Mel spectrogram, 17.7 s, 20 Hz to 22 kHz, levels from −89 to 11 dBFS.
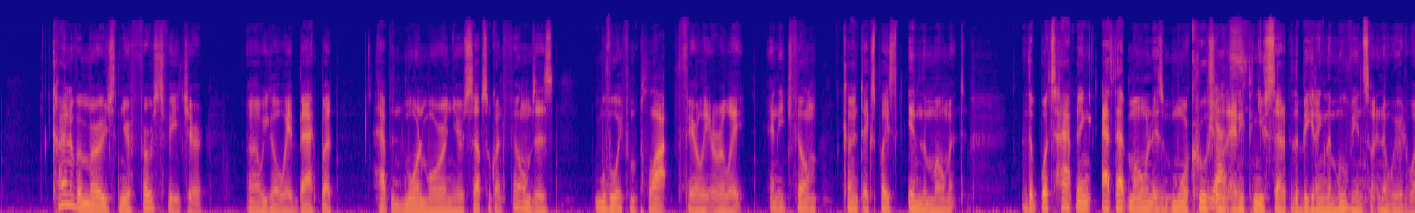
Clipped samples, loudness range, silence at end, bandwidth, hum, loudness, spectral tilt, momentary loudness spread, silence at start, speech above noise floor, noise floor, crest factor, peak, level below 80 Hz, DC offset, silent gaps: under 0.1%; 5 LU; 0 s; 15 kHz; none; -24 LUFS; -5 dB/octave; 9 LU; 0.5 s; 27 dB; -50 dBFS; 18 dB; -6 dBFS; -44 dBFS; under 0.1%; none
